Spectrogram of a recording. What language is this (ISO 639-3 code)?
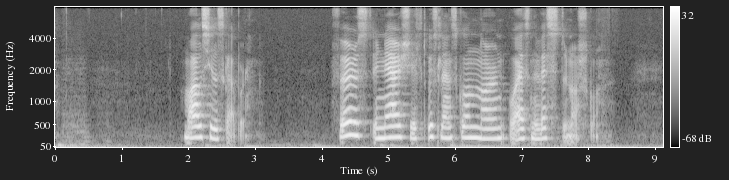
fao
